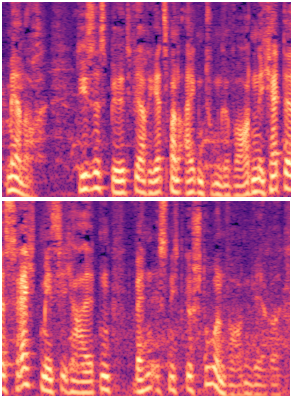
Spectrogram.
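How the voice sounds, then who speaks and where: Actor as agitated, bright-voiced man in trouble. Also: mid-range voice, expressive, brisk, slight background noise, lightly acted. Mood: urgent, insistent. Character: agitated man in trouble, fleeing his family, insistent. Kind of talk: German audio drama acting.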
